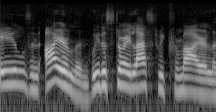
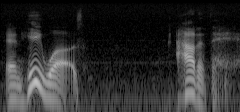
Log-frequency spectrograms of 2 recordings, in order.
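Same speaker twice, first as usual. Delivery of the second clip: hushed ending; 9 semitones lower, 7 dB quieter than usual. A narrator's reading. Narrator drops voice.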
